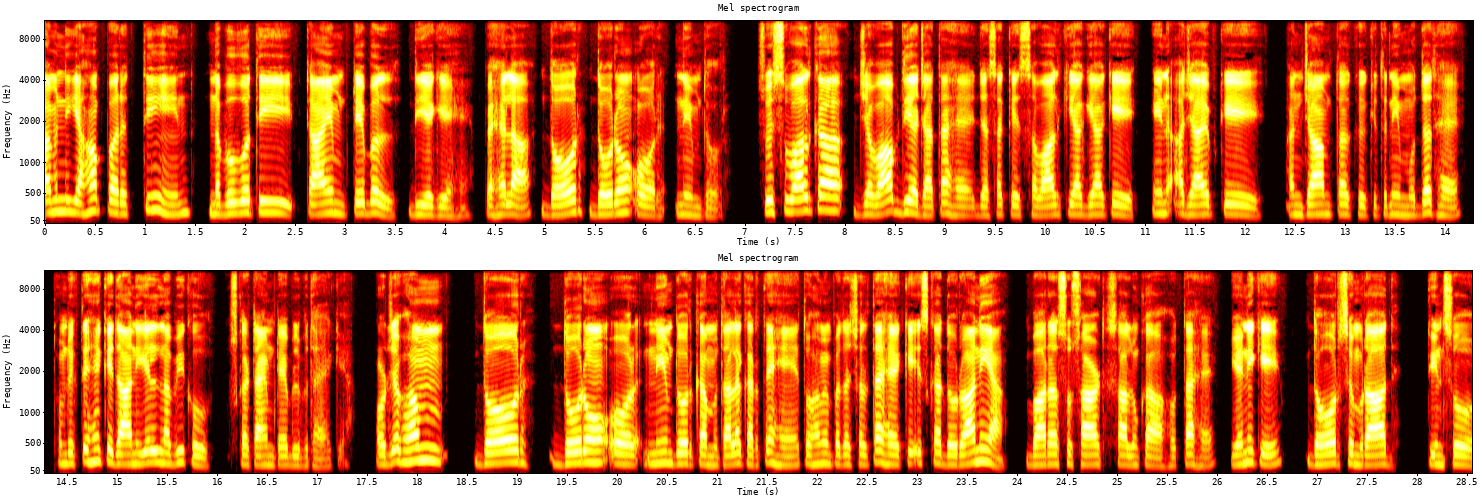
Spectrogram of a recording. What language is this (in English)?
Urdu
